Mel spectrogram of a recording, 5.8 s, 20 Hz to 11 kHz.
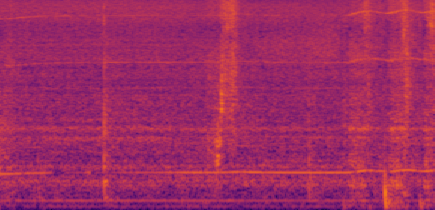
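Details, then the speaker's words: Dirt Devil CV1500 CAV-VAC central vacuum newly installed in a van, running after lifting the inlet lid: steady airy motor whine holding even with a few handling knocks; very powerful, normal running. "good to go. This thing is very powerful. Very powerful."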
